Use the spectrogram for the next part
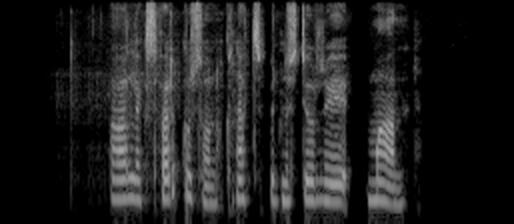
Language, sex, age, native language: Icelandic, female, 30-39, Icelandic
